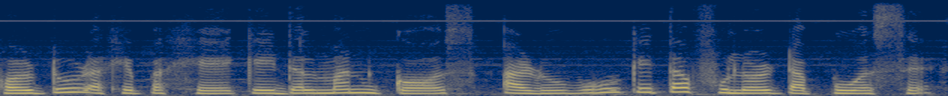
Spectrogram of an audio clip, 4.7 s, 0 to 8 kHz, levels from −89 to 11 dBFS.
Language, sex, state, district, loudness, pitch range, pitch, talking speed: Assamese, female, Assam, Kamrup Metropolitan, -17 LUFS, 235-275 Hz, 250 Hz, 115 wpm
